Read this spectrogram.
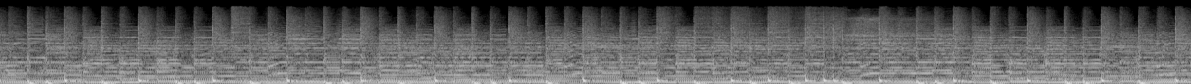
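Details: Loud, driving rock music with distorted guitar and steady drums throughout, and no animal sound.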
